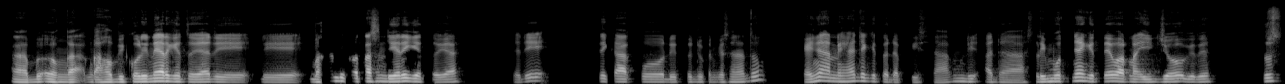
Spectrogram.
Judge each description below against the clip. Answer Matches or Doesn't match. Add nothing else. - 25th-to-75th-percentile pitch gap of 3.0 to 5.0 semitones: Matches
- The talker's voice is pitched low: Matches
